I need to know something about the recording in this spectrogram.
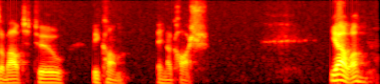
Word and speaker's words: Yahowah: Yahowah, which is the proper pronunciation of Yod He Wah He, he is our Elohah. The O sound from Elohah, God, is provided by the Wah, and it is concluded by the Ah sound in Yahowah's name.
